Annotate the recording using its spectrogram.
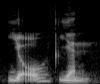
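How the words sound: The first sound is like an English y. "This sounds exactly like yes and yummy in English"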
